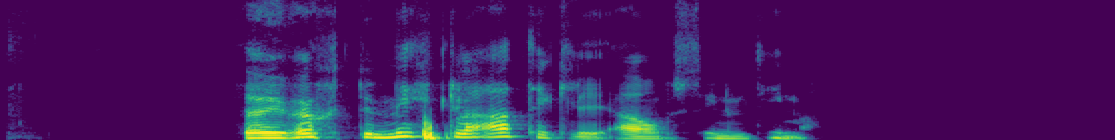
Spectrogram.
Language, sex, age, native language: Icelandic, male, 40-49, Icelandic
